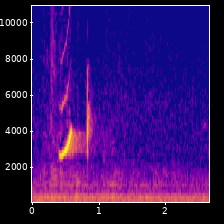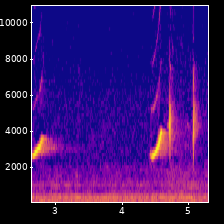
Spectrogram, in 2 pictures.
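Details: Common redstart, Phoenicurus phoenicurus: a thin rising whistle followed by a short click, repeated three times over about five seconds against a low steady rumble.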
